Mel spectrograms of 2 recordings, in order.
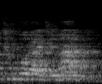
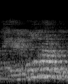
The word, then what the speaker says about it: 데보라: 그런데 이 여선지자에게 바로 이름이 한국어 발음으로는 드보라지만 원어 발음으로는 데보라로 되어 있어요.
